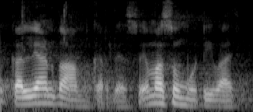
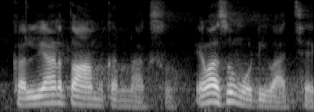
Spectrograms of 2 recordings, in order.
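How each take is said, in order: First: Barely bother, the most effortless shrug in words; utterly casual. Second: Easy offhand reply, no weight on Kalyan; casual, effortless. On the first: Guru repeating his promise of salvation, utterly casual. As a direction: lower and softer, Kalyan dropped lightly as a trifle. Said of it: "અતિ સાહજિક". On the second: Guru reassuring a disciple about salvation, offhand and easy. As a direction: toss it off as if it's nothing. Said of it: "સાહજિક". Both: Retold or imitated.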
